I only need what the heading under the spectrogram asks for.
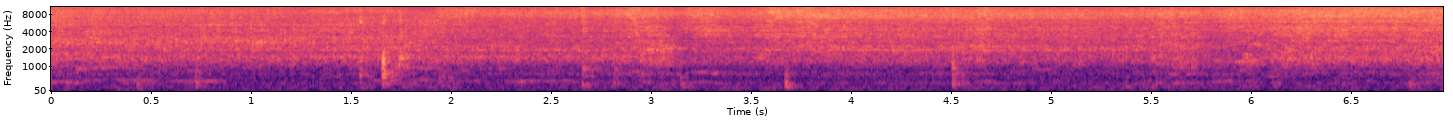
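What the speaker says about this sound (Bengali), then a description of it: "এখন মাছগুলো আমি দিয়ে দিব" Pangas fish pieces go into hot spiced oil in a pan, a loud, broad, continuous sizzle up close with a few soft clinks and stirring scrapes, without talk.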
